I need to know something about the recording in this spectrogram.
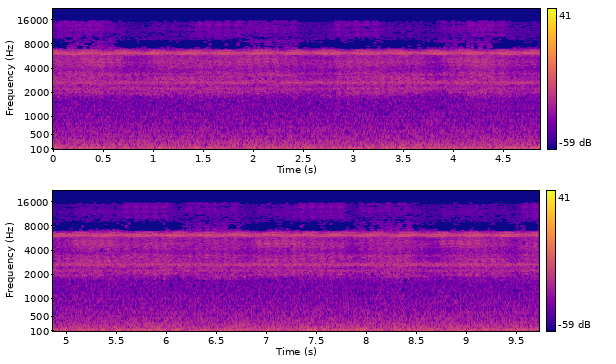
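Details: Crickets at night keep up a sustained high whine and layered rapid pulsing trills, steady in loudness, accompanied by a continuous low background drone.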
